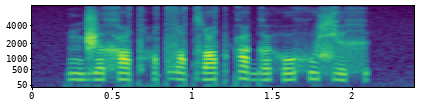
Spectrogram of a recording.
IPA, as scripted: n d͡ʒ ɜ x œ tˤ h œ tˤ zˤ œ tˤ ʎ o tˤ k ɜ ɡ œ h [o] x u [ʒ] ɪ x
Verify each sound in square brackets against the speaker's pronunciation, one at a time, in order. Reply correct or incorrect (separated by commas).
correct, incorrect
